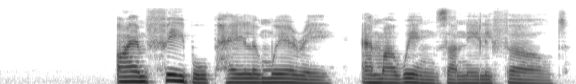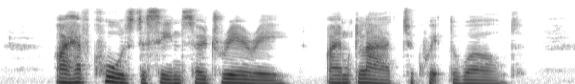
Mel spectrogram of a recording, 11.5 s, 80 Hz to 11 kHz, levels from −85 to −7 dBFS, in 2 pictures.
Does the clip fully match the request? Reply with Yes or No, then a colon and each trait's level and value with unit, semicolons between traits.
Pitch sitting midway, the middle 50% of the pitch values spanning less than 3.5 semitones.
Yes: medium, 145 Hz; average, 3.1 semitones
